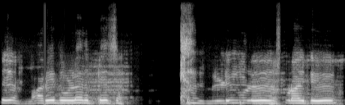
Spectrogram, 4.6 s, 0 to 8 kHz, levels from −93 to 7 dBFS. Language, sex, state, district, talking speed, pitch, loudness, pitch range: Kannada, male, Karnataka, Dharwad, 130 wpm, 185 Hz, -12 LUFS, 180-195 Hz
